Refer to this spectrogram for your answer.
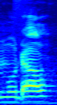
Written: mudAl

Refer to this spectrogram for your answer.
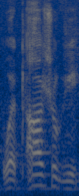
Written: wat7ASugi

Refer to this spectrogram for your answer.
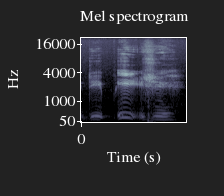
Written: dip$I7Si7

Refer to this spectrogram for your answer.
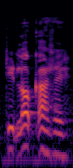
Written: dilOk7ASi

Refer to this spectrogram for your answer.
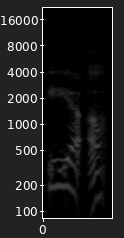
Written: Iye7a7

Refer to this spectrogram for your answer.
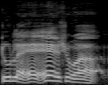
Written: dule7e7ESuwa7a

